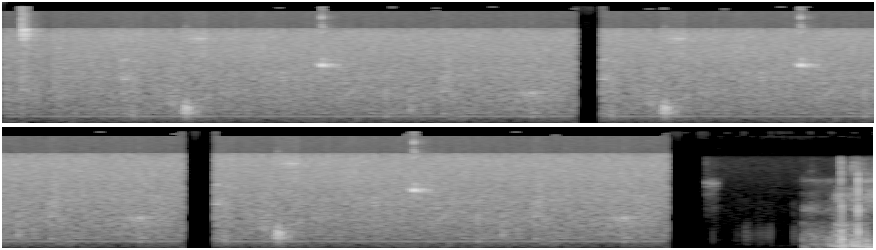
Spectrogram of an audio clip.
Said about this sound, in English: because it literally sounds like a heartbeat.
